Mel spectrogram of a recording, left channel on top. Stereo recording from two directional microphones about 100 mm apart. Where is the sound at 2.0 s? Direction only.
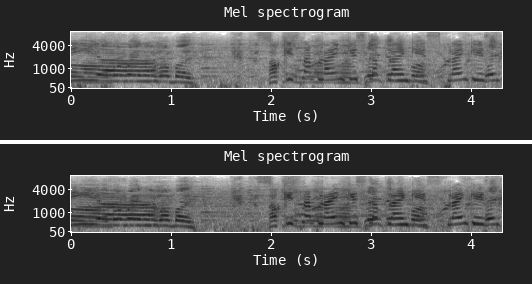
25° left (ahead or behind).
